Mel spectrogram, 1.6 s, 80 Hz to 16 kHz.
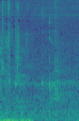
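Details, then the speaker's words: Mercedes R107 with KE-Jetronic, engine off: EGR valve tested with a hand vacuum pump, sharp clicks as vacuum is applied and released show the plunger moving freely; EGR valve working normally. "you have all heard that click now if now I release the vacuum is fading and it will click again"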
